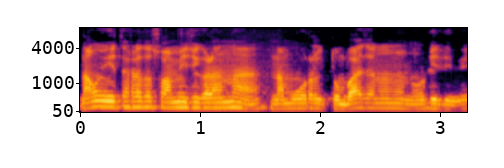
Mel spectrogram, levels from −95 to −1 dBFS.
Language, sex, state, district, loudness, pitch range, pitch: Kannada, male, Karnataka, Bijapur, -18 LUFS, 120-145 Hz, 130 Hz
